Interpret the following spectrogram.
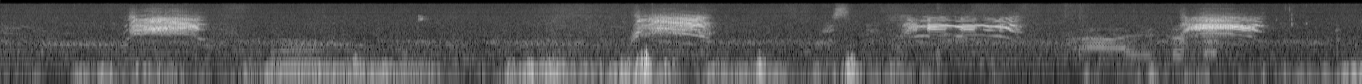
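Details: Leopard cub in the Serengeti crying: four short, high-pitched wavering calls, each under half a second, spaced roughly every one and a half to two seconds, with faint low rumbles and a softer chirp between them.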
